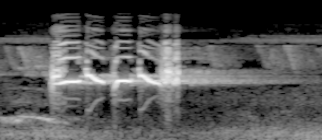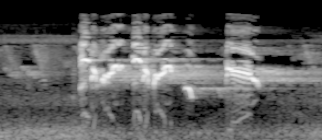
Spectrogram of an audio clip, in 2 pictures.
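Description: Greater green leafbird giving two bursts of loud, rich warbling, fast slurred whistles and chattering notes at a high pitch, separated by a pause of about two seconds.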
